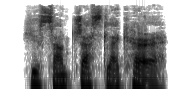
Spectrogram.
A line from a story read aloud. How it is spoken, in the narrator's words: Twilight said, grinning wearily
